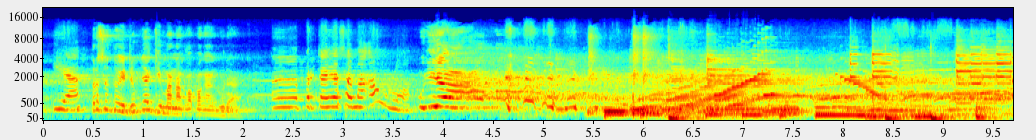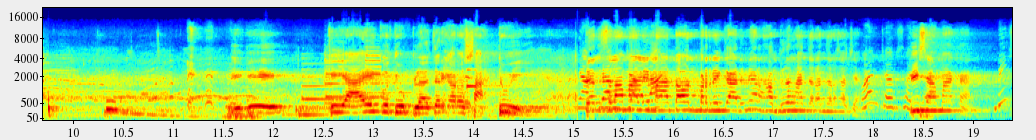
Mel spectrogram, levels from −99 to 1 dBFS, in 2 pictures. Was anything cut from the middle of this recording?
yes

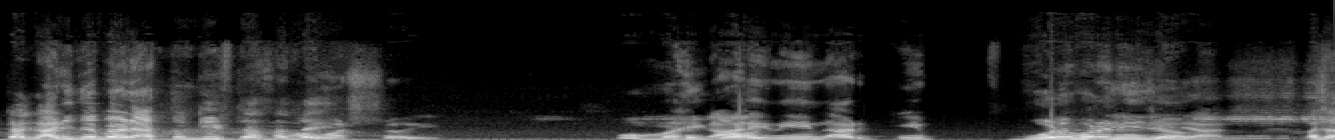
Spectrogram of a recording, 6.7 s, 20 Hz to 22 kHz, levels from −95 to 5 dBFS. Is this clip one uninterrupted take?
yes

